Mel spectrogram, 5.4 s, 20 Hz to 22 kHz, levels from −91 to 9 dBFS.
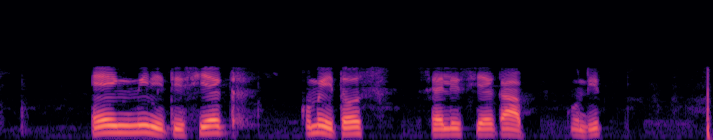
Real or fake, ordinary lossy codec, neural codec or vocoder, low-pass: real; none; none; 3.6 kHz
